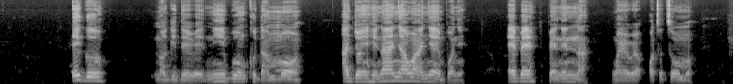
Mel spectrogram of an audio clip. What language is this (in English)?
Igbo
